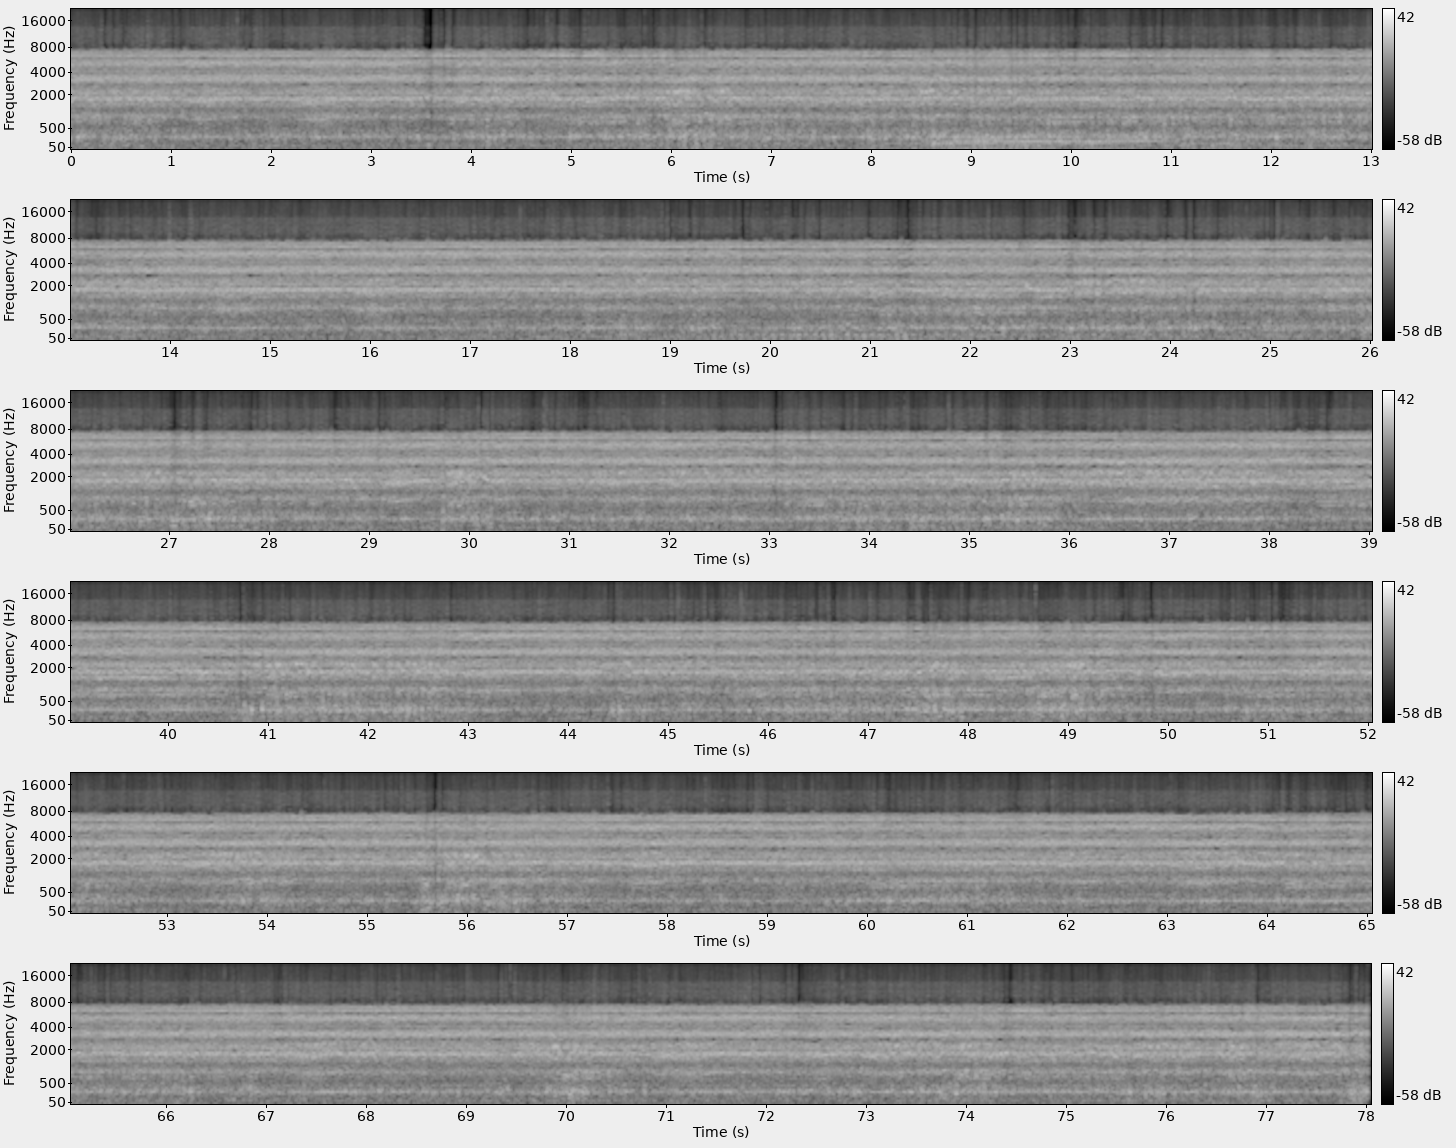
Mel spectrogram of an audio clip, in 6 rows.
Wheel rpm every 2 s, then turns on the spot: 230, 230, 230, 230, 230, 230, 230, 220, 230, 230, 230, 220, 230, 230, 230, 230, 230, 220, 220, 210, 220, 230, 230, 220, 230, 220, 230, 230, 230, 230, 230, 220, 230, 230, 230, 230, 220, 230, 230.
none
